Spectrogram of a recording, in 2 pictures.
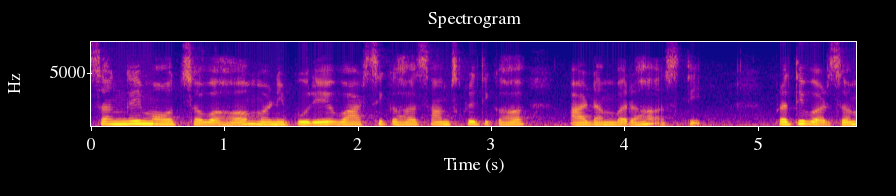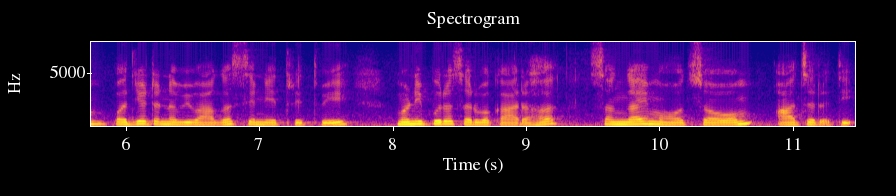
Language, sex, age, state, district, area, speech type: Sanskrit, female, 18-30, Manipur, Kangpokpi, rural, spontaneous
